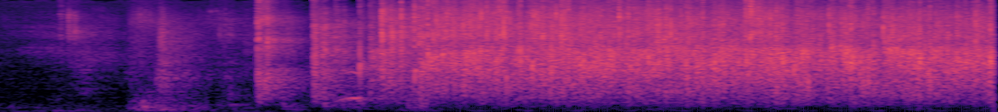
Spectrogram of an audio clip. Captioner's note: audience applauding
